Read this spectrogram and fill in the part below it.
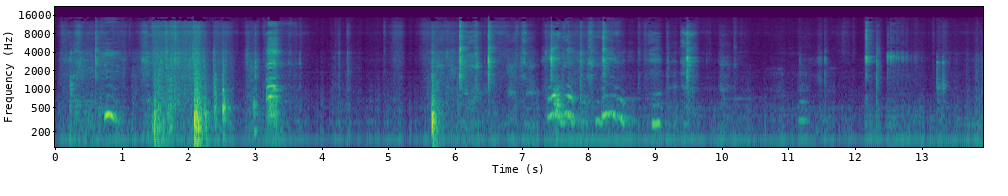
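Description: Small hands pat on a hard floor as a baby crawls.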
